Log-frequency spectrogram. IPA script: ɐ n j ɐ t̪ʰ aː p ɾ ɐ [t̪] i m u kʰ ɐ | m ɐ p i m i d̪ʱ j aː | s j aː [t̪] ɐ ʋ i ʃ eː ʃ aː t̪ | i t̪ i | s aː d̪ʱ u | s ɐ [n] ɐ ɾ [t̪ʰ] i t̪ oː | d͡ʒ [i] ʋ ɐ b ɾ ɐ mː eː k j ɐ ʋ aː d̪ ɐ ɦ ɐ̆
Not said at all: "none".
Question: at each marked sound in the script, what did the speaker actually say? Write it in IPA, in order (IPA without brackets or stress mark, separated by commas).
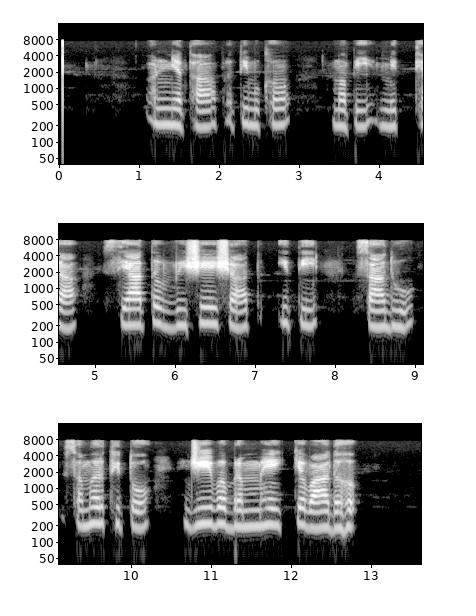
t̪, t̪, m, t̪ʰ, iː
